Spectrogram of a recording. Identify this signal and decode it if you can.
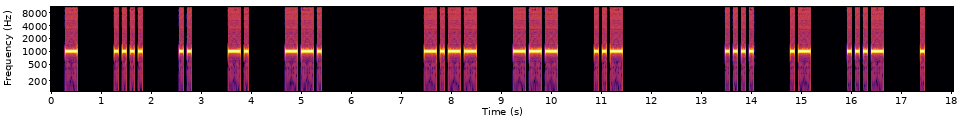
Morse code, heard as a keyed tone, about 15 wpm, spaced as for 8 wpm, 1000 Hz. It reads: THING YOU HAVE
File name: qotdfiles / 8wpm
